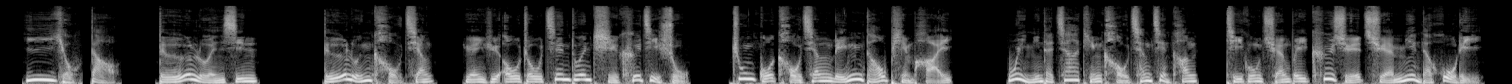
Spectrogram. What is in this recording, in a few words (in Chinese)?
男 彩铃 中英文电话语音, 配音; 口腔医疗中英文电话语音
